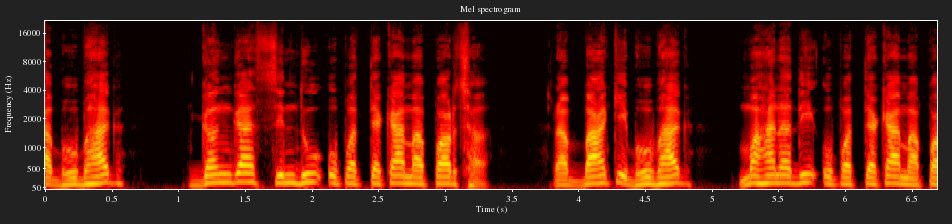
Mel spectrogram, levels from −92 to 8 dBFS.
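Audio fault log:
Nothing here stands out as a fault, so there's nothing to log for this speech clip.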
